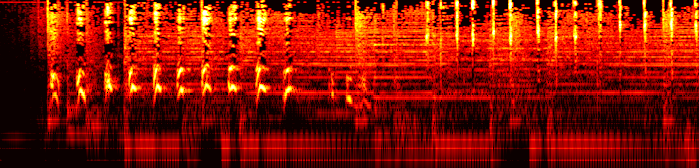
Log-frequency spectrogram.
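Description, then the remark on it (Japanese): Sparrow chirping: about nine short, bright chirps in a quick, even run, then fainter, sharp clicking peeps continuing against a low background hum. “それなんすかね、完全にスズメでしたね。スズメだったよね。”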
